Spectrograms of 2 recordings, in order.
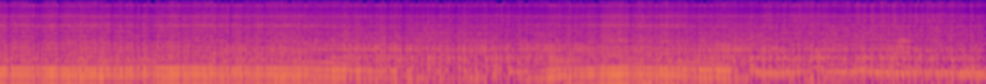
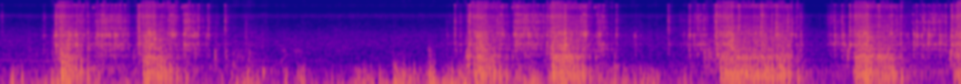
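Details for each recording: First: Small petrol sprayer engine carburetor, idle mixture too lean: buzzy note sounding dry, sagging and wavering as RPM drops like it is about to die. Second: Small two-stroke engine of a sprayer, carburetor high-speed (main jet) screw adjusted: repeated sharp revs to strong clean top speed without stumbling; mixture right, not so lean it overheats while spraying.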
